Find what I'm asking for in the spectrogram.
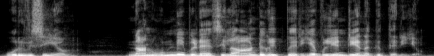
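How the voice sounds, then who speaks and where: A man voicing a widowed woman landowner who coaxes and teases gently, in a slightly lower tone than his narration. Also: sing-song, moderate pace, slight background noise. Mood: tender. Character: widowed woman landowner, older, teasing and affectionate. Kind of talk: storytelling dialogue.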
